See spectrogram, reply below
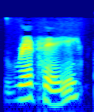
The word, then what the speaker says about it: Rivvy: Well, my name is Rivvy, which is spelled R-I-V as in Virginia, V as in Virginia, Y.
